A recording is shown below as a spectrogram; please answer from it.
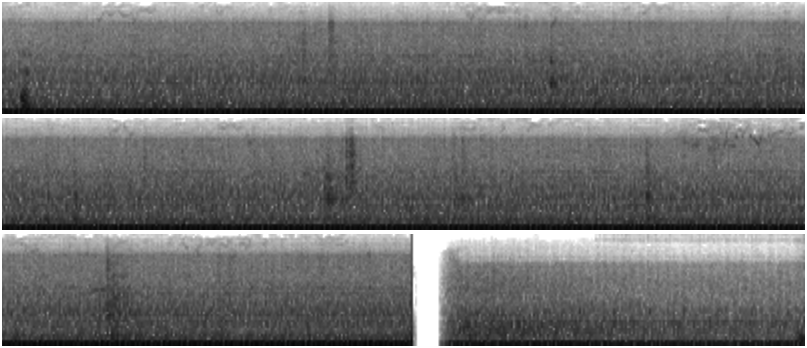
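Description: Tractor engine running steadily inside the cab as it pulls a four-row potato planter, a loud even drone. About ten seconds in the sound cuts off sharply and comes back quieter, the tractor and planter now heard from outside.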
